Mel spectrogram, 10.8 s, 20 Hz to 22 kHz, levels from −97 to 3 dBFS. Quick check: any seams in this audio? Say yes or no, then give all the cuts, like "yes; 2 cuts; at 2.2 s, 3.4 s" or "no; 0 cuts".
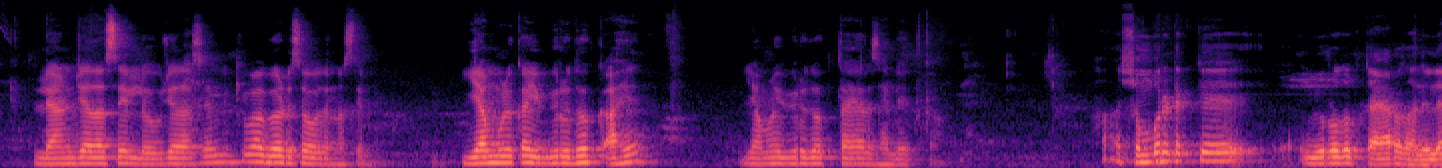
no; 0 cuts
